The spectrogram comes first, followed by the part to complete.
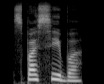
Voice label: Russian Thank you; Greetings

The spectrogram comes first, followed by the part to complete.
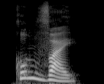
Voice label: Portuguese How are you; Greetings

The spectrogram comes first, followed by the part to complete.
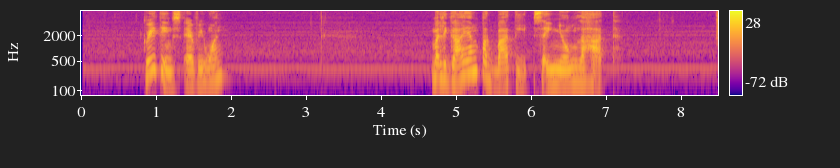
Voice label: Tagalog Greetings everyone

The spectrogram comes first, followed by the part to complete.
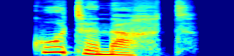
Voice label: German Good night; Greetings

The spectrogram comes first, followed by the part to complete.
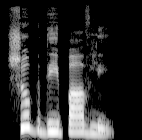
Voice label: Hindi Happy Diwali; Greetings

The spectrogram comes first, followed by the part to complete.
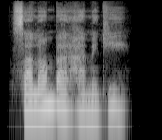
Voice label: Farsi Greetings everyone

